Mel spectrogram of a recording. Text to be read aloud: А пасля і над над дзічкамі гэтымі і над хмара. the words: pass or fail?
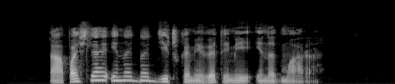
pass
